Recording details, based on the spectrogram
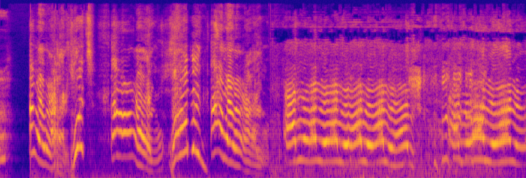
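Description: A dog gives a run of strange, drawn-out whining groans that rise, fall and waver.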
